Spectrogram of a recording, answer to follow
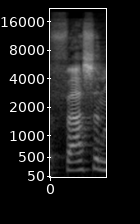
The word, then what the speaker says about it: fasten: can see that so we have the H in mechanik the T in fasten and the W in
